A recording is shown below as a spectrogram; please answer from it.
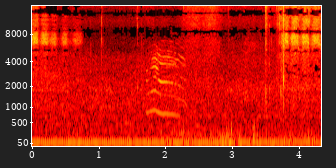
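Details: Tabby stray cat calling from its shelter while hungry for food, a single brief, distant meow that rises then slides down, almost buried under a loud, constant low rumble of engine noise.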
